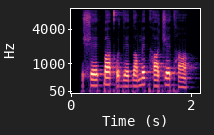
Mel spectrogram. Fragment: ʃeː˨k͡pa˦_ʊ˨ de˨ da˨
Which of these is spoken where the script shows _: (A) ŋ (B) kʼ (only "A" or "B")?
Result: B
